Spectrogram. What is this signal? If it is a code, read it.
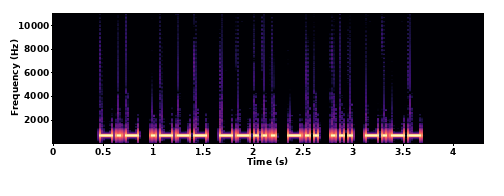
Morse code, heard as a keyed tone, about 27 wpm, 700 Hz. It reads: KJ7DSY
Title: USA Call Signs - 6 Characters - 3x Character Spacing - 28wpm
